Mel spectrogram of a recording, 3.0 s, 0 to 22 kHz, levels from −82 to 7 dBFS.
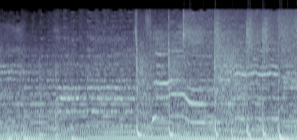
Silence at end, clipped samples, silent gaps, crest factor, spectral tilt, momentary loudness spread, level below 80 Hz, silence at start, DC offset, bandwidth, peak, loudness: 0 s; under 0.1%; none; 10 dB; -4 dB/octave; 5 LU; -16 dBFS; 0 s; under 0.1%; 16.5 kHz; 0 dBFS; -11 LUFS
